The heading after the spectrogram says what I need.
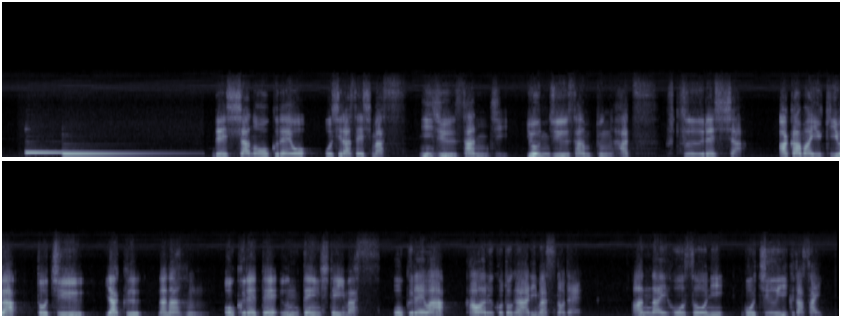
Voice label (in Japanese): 1番のりば遅延放送（普通 赤間行き）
